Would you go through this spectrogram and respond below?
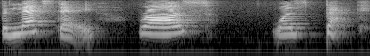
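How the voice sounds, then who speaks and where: A child reading a picture book aloud, halting and stumbling over words, with exclaimed side comments. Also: high-pitched, animated, pushed and bright, muffled recording. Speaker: storytime reader. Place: indoors, hands holding book before the camera.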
